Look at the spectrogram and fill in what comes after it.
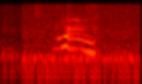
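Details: Pet cat answering its owner indoors with a single short meow that rises then falls, a clear harmonic tone lasting about half a second over quiet room hiss.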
